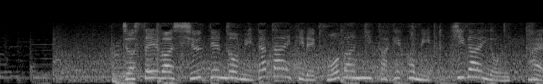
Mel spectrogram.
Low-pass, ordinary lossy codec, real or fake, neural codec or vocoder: 7.2 kHz; MP3, 48 kbps; fake; codec, 16 kHz in and 24 kHz out, 1 kbps, XY-Tokenizer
